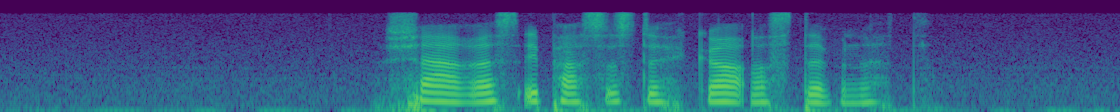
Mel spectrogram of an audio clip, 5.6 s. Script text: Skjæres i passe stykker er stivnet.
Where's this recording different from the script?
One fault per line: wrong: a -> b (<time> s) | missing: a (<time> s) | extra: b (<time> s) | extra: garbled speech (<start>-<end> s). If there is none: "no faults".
no faults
